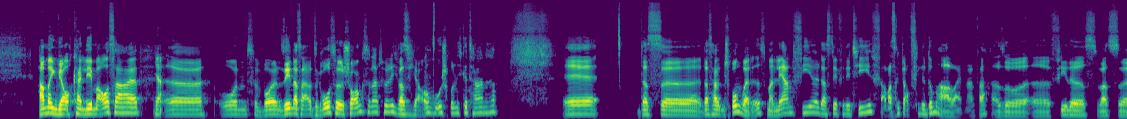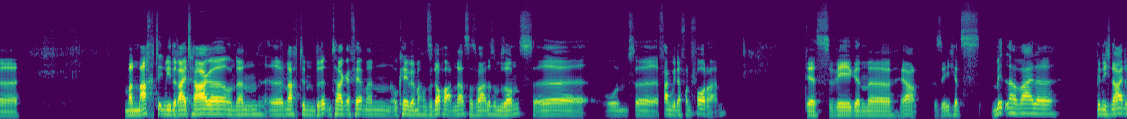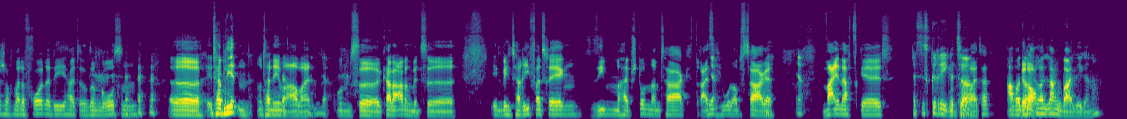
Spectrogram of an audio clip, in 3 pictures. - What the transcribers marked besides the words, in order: other background noise; laugh
- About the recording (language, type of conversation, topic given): German, advice, Wie haben die langen Arbeitszeiten im Startup zu deinem Burnout geführt?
